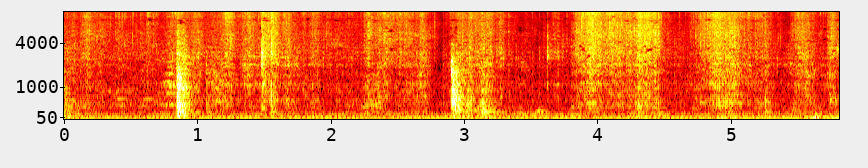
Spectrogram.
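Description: Faint rustling and crinkling handling noise, with scattered light clicks and two sharper knocks about a second in and about three seconds in.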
